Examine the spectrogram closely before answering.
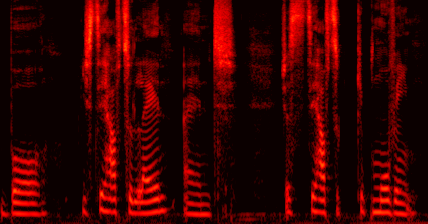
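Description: Very slowly, a woman talks in a fairly low pitch with fairly even intonation. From Nigeria. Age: young. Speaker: international student. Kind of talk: interview. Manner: halting.

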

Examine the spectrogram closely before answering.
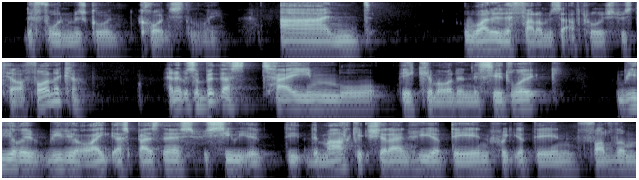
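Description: A man with a Lanarkshire accent speaks at a fairly low pitch and a fairly quick pace, with fairly even intonation. The recording is very clean, with a silent background. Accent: Lanarkshire Scottish. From Scotland, Larkhall, Lanarkshire. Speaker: technology business executive. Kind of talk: interview.

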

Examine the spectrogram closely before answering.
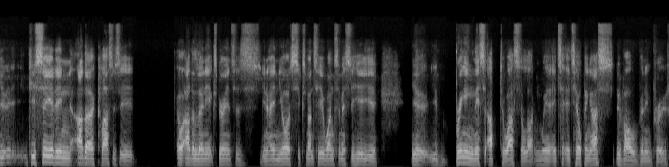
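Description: The speaker has an Australian accent and a dark, mellow tone. The pace is moderate, the intonation fairly even, and the background quiet. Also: man, medium pitch for a man. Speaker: podcast host, school head of teaching. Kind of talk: casual interview. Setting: outdoors on a jungle school campus.

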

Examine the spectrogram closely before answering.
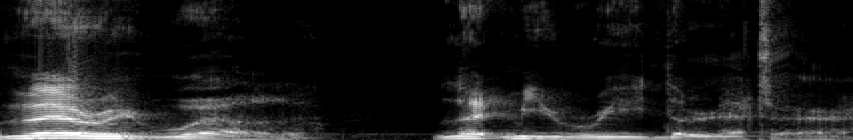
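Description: A man's put-on character voice, fairly low in pitch, very slow, with lively intonation. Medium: actual play. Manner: cool, curt, commanding.

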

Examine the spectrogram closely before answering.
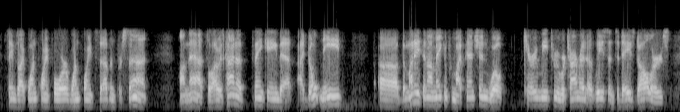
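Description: This is a man with a normal speaking voice at a medium pitch. He keeps a moderate pace, fairly even intonation and very even loudness. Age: 60s. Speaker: retiree. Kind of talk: casual chat.

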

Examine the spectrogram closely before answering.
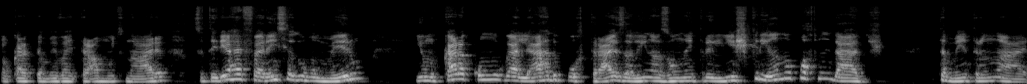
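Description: A fairly high-pitched man at a fairly quick pace, a normal speaking voice with lively intonation. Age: 20s. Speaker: football analyst co-host. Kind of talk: casual tactical football discussion.

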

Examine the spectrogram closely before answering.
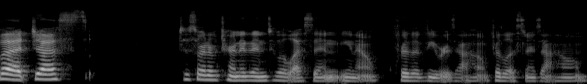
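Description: With a normal speaking voice, a woman of fairly low pitch talks at a moderate pace with ordinary pitch variation. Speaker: podcast host. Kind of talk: casual interview.

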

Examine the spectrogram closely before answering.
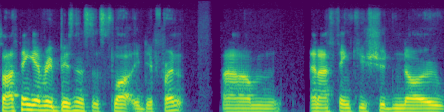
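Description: A man with an Australian accent, his pitch fairly low, his pace moderate. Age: 30s. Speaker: sales consultant. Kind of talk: interview.

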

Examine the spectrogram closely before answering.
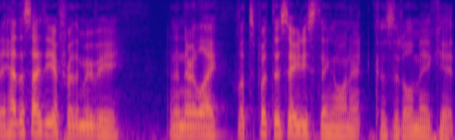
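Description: A man talks at a moderate pace with a medium pitch, fairly even intonation and an unremarkable speaking voice. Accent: American. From New Jersey. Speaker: podcast guest, co-host's partner. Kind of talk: casual chat. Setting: at home.

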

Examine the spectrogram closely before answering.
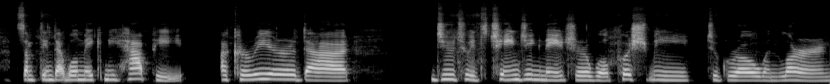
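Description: On a very clean recording with a silent background, a woman with a Serbian accent speaks at a medium pitch with fairly even intonation, the sound dry and close with no echo. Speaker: HR specialist. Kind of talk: interview.

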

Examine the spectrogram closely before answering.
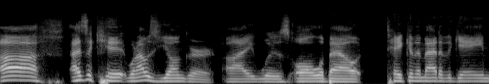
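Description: Speaking at a fairly slow pace, a man with an American accent has a fairly high pitch with ordinary variation, and the sound is dry and close with no echo. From Long Island, New York. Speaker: podcast host. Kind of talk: casual interview chat. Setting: remote call.

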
